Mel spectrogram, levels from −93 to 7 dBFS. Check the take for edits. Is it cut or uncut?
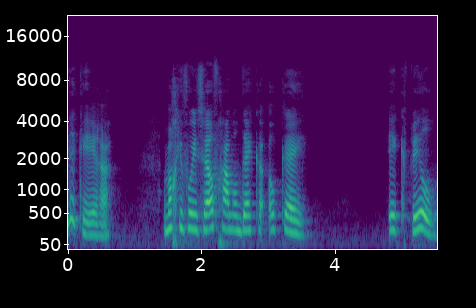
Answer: uncut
